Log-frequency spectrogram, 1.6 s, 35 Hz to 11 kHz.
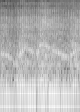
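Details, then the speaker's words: Honda Activa 125 BS6 scooter at about 31,000 km: a low, slightly uneven idle with light ticking, and idle speed has dropped. Owner suspects a tappet issue; cause not yet known. "असा आवाज येतोय काहीतरी एकदम म्हणजे टॅपेटचा issue आहे ना माझ्या मते काहीतरी म्हणजे काय ना काही इशू झालाय पण तो अजून कळत नाही"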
